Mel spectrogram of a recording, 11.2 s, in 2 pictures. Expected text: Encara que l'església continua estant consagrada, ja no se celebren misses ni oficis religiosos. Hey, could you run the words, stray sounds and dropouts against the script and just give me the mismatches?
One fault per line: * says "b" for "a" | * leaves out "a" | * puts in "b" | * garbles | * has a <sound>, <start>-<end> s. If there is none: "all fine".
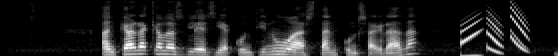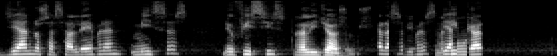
* has a chirp, 4.6-5.3 s
* garbles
